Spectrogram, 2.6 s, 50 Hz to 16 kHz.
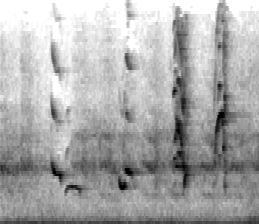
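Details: Yellow-legged Thrush at Instituto Butantan, São Paulo, Brazil, in January 2012, giving thin, high squeaky notes and brief twittering chirps in short bursts over a steady low rumble.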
